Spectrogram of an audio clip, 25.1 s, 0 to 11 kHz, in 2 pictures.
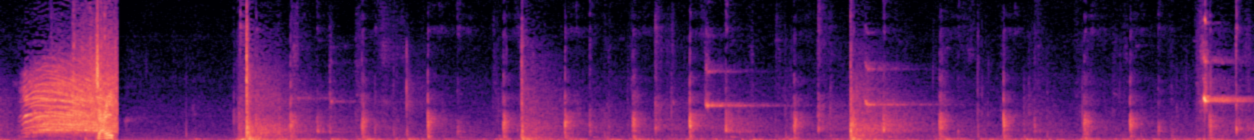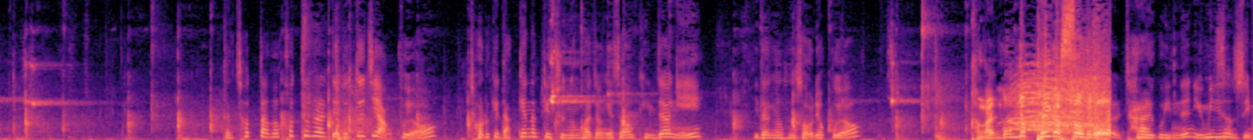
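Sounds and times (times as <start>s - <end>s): table tennis ball hits: 2.4s - 14.8s
short high squeaks: 12.0s - 13.5s, 18.0s - 18.6s, 21.4s - 21.9s.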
